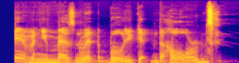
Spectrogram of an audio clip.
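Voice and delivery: put-on British Texan accent. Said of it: "it's a very weird accent".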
